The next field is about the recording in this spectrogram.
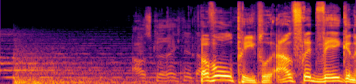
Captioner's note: speaking German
